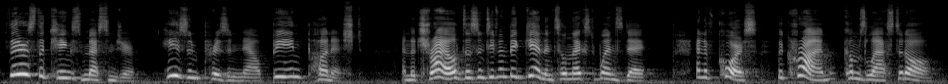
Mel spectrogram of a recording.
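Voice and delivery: loud, emphatic storybook Queen; imperious Queen. Acted. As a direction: explain it as the Queen.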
